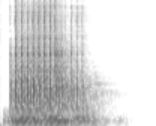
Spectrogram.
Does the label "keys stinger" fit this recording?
No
